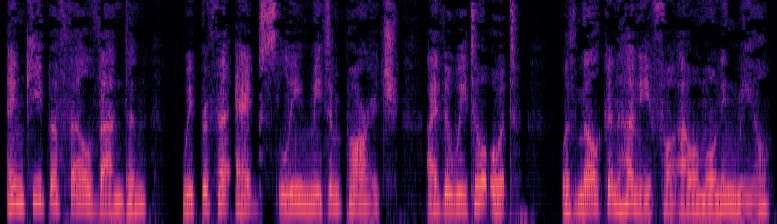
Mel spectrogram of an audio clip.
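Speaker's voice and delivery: a hint of formal royal courtesy; royal guest. A narrator's reading.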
